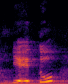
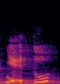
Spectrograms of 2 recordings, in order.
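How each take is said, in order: No difference in how they are said.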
